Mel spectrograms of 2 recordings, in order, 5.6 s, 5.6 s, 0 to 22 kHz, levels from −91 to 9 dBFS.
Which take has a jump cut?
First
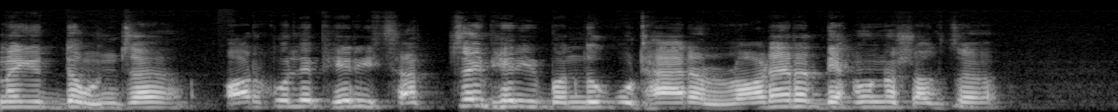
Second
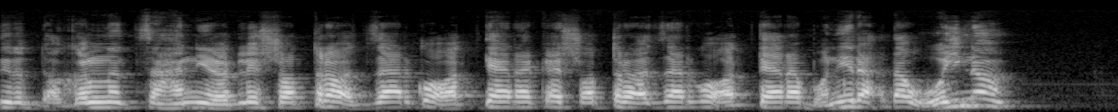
first; 1 cut; at 1.0 s

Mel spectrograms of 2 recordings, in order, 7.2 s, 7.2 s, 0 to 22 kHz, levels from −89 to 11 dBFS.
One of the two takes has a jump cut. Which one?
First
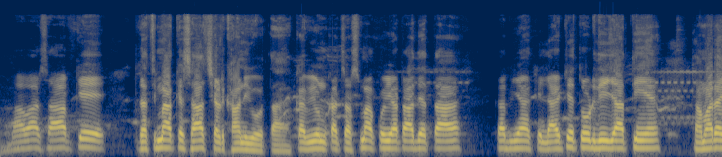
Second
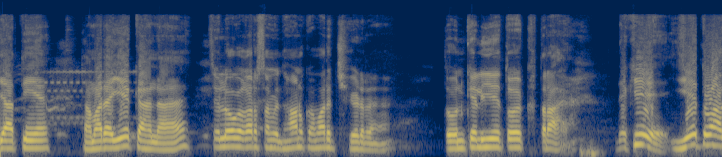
second; 2 cuts; at 2.1 s, 6.3 s

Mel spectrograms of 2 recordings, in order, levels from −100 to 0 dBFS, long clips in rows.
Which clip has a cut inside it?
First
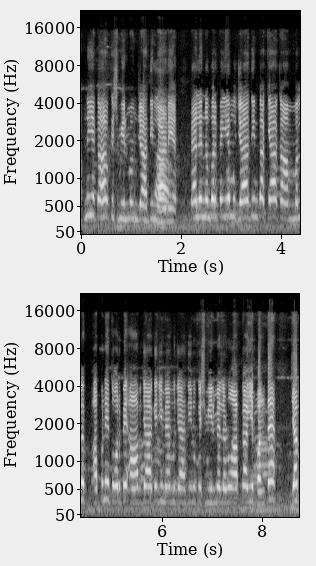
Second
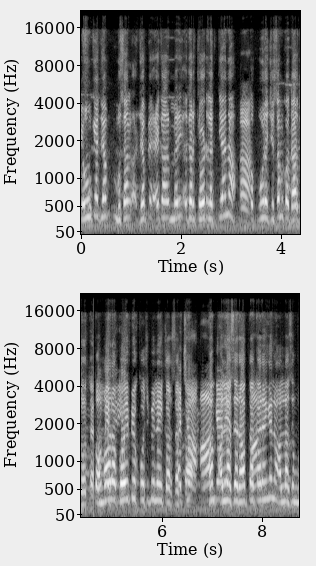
second; 1 cut; at 4.6 s

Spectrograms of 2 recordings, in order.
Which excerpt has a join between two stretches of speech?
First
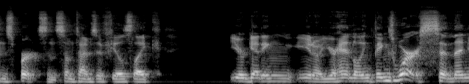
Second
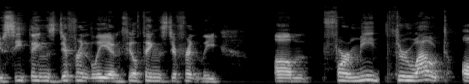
second; 1 cut; at 3.8 s

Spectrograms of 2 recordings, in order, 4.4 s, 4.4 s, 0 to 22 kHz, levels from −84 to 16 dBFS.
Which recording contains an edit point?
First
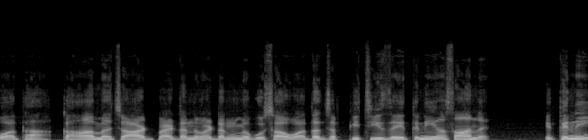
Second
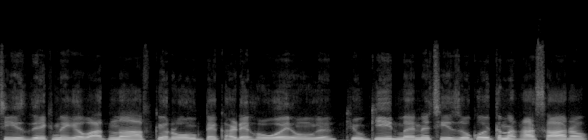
second; 1 cut; at 2.5 s

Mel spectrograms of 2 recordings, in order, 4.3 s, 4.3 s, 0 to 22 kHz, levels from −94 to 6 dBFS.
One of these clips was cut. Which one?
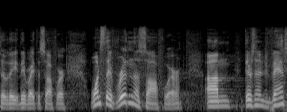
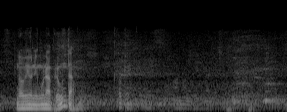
second; 1 cut; at 1.2 s

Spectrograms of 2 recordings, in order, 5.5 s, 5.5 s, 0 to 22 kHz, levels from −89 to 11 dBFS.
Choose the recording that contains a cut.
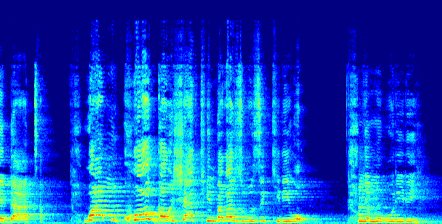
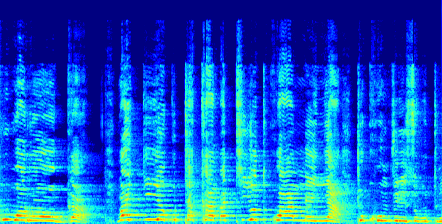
first; 1 cut; at 4.5 s

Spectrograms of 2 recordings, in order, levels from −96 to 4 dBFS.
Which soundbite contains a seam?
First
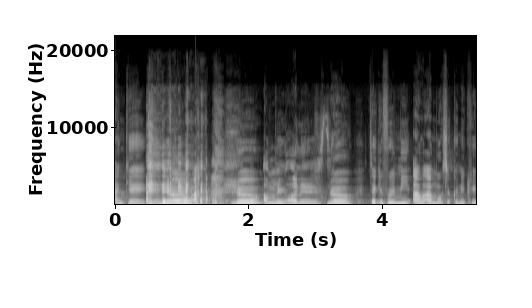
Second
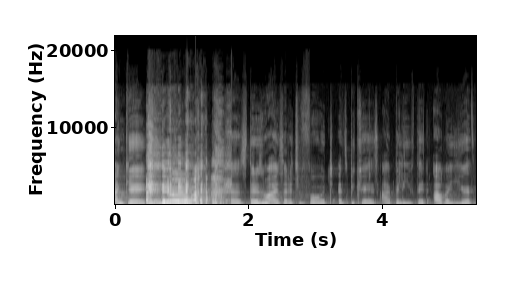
second; 1 cut; at 1.6 s

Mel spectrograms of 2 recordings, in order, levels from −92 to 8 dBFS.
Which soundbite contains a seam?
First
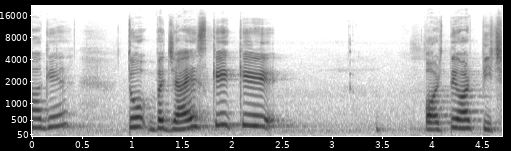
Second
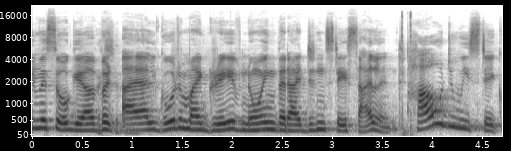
second; 1 cut; at 3.8 s

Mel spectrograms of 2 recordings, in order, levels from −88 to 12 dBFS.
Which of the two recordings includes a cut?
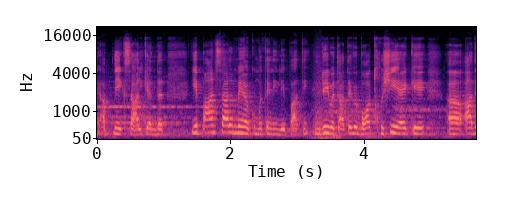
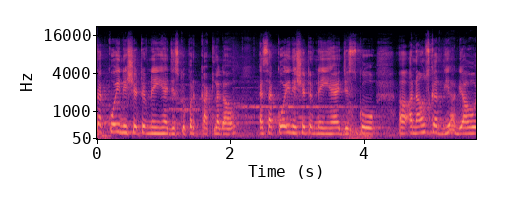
first; 1 cut; at 3.2 s

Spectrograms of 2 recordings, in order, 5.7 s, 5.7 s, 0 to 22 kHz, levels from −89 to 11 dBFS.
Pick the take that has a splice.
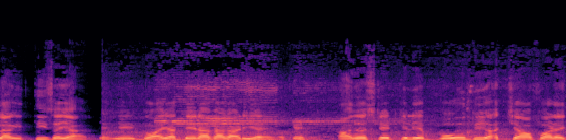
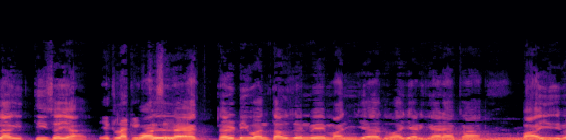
first; 1 cut; at 1.1 s

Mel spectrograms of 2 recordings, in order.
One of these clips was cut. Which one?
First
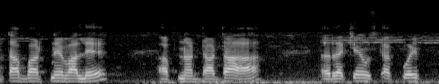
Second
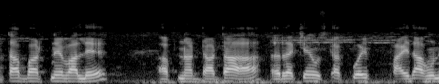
second; 1 cut; at 2.6 s

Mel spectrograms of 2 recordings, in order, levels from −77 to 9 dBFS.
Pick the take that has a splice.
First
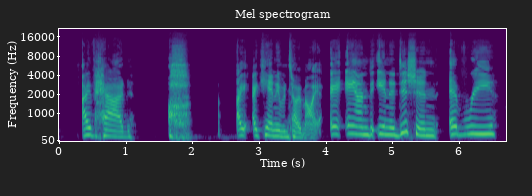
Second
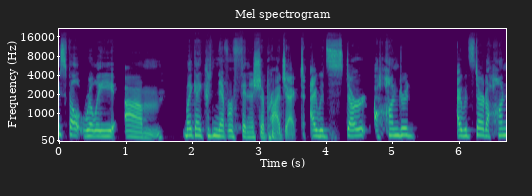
first; 1 cut; at 3.9 s

